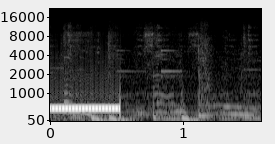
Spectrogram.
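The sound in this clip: A single steady telephone tone on an outgoing call holds for about half a second, then cuts off abruptly into quieter, muffled sound.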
